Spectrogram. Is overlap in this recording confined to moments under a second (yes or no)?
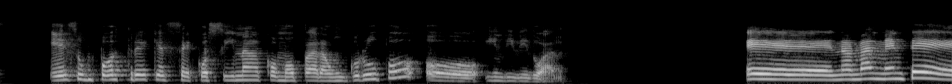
yes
